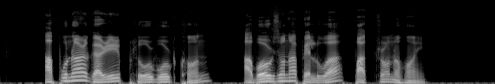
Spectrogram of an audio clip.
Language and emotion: Assamese, neutral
